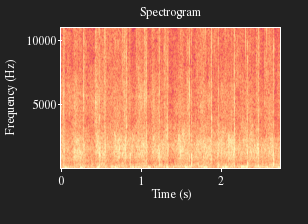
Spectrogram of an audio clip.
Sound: applause

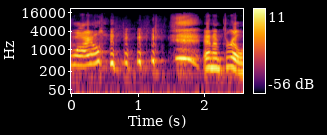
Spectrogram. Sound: laughs

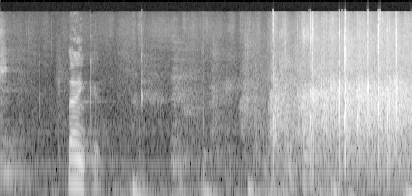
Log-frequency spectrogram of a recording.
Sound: applause

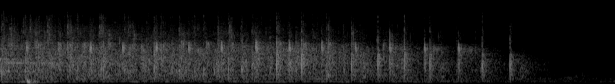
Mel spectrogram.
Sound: applause, cheering; applause

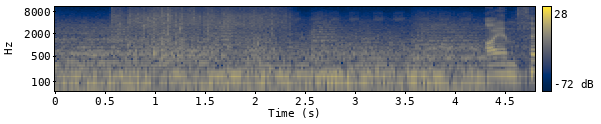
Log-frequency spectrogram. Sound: arms clattering

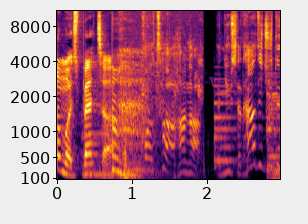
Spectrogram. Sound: grandma sighs

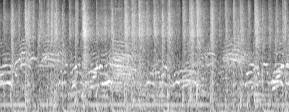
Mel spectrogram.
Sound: crowds chanting

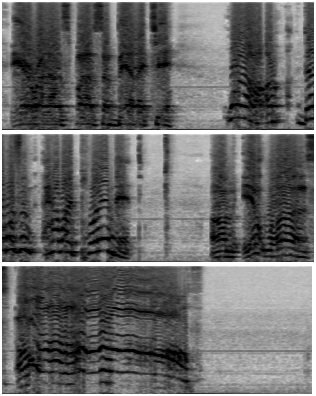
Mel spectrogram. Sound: scream

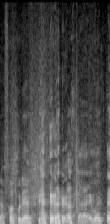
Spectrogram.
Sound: laughter

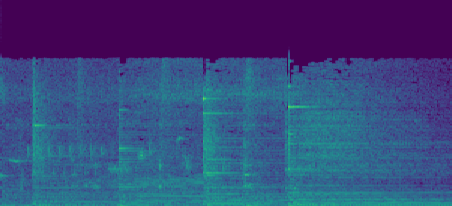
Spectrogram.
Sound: cows lowing

